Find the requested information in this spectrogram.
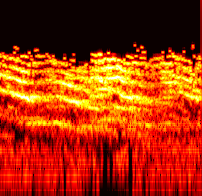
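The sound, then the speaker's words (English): Several cats meow and yowl together in a steady, wavering chorus that holds for a couple of seconds, fairly loud, with no one speaking over it. “A cat, sir.”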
